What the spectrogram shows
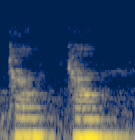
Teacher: the retroflex, the roof of the mouth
